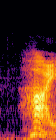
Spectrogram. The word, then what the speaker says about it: high: é high é que apesar de ter o gh eu não sei como se fosse olho ai ai essas duas palavras têm a mesma pronúncia tanto oi ai ponto alto em inglês é é ai como o último de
